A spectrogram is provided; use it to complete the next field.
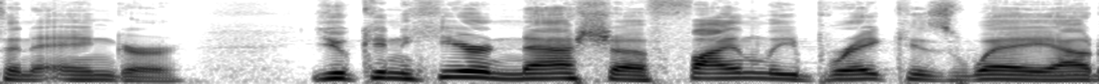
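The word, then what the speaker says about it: Gnasha: they look quite juicy Nasha choose through and it is spelled exactly like that as in nashing of teeth GN ashaa Nasha chews through all your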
